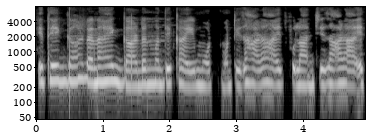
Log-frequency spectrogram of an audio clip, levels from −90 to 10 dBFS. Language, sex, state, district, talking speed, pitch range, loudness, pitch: Marathi, female, Maharashtra, Pune, 160 wpm, 215-250 Hz, -17 LUFS, 230 Hz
